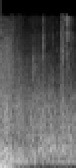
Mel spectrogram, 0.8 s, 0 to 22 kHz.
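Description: A single loud gunshot in the video game H1Z1 opens the brief moment, followed by a short rumbling decay.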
